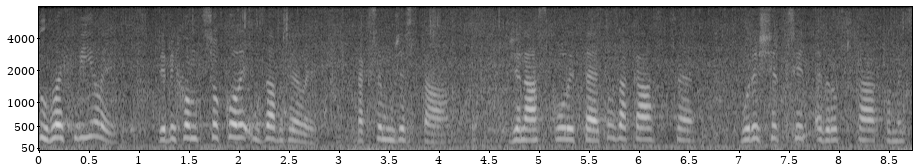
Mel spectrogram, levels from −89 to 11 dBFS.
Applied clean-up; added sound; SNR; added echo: none; Ocean; 10 dB; none.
